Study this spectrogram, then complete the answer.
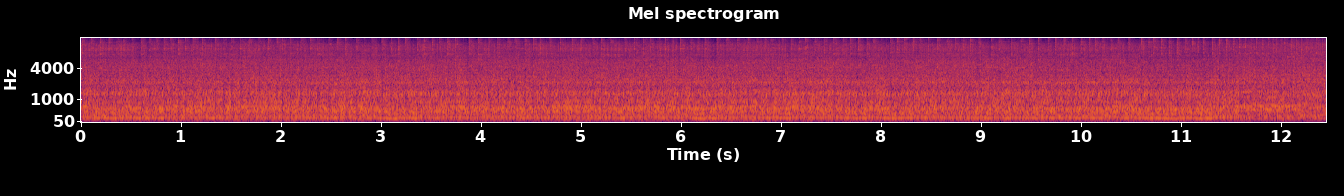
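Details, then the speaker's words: Schwinn Stingray motorized bike two-stroke, cold start after carburetor cleaning, run from a small temporary tank: buzzy drone whose pitch wanders and surges; runs on its own but needs carburetor adjustment. "so sounds like it needs a little bit of a carburetor adjustment there give it a try again"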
